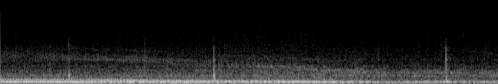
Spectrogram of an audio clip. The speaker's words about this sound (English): Now they have reached the Dawson home and Dr. Jim stops the car.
